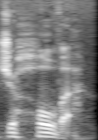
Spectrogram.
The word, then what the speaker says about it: Jehovah: of the covenant name they took the vowels from adonaia or adonai and they put them within the consonants of yahweh and when you pronounce that together you get jehovah so in reality jehovah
